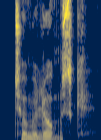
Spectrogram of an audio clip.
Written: tummelumsk

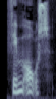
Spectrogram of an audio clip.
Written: femårs

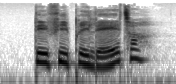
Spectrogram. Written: defibrillator

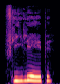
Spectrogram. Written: fliglæbe

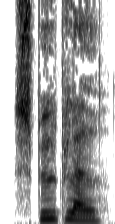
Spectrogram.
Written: spydblad

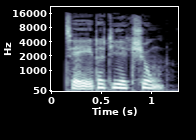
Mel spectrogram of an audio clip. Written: teaterdirektion

